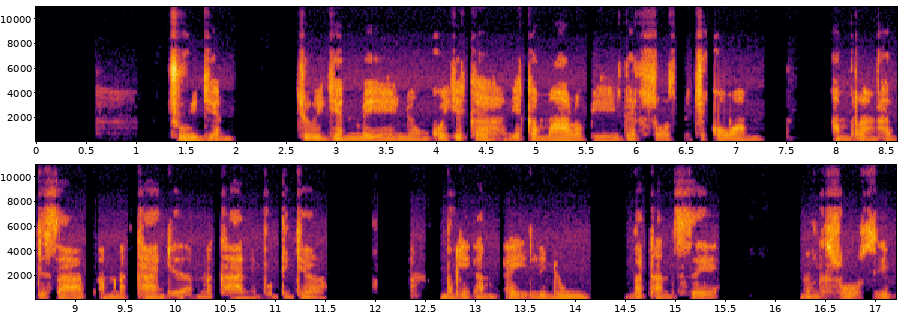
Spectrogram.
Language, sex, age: Wolof, female, 36-49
